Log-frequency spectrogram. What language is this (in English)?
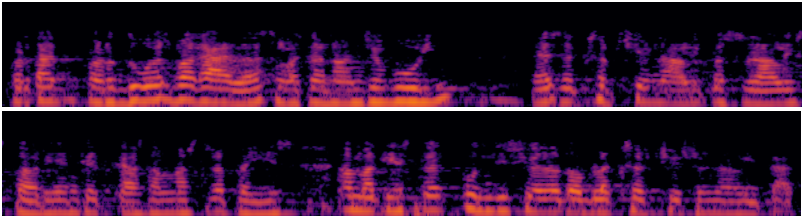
Catalan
